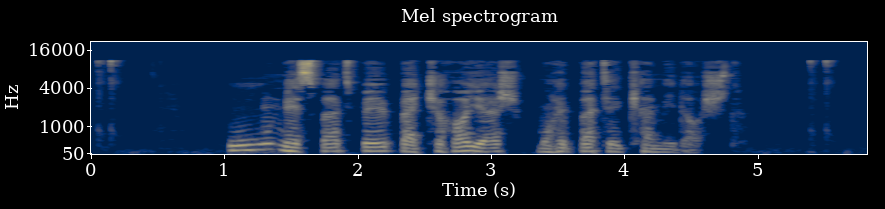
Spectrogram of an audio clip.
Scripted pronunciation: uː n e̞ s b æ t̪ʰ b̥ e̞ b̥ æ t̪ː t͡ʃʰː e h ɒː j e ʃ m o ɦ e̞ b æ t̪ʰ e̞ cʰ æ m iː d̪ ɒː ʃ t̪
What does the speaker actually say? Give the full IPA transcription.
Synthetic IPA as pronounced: uː n e̞ s b æ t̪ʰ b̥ e̞ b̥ æ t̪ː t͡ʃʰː e h ɒː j æ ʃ m o ɦ e̞ bː æ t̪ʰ e̞ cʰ æ m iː d̪ ɒː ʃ t̪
